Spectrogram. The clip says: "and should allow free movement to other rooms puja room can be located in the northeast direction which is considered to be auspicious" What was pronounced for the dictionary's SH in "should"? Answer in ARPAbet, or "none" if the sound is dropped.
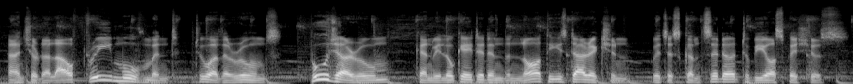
SH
